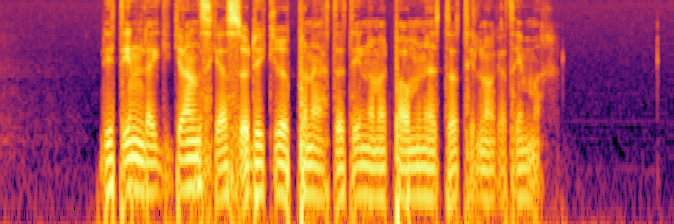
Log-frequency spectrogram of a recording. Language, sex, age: Swedish, male, 23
